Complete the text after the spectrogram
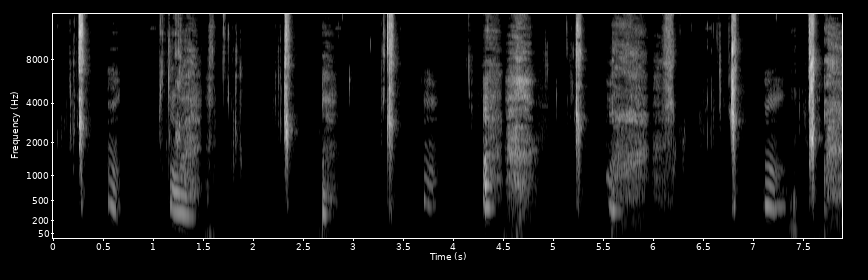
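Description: Moist chewing and crunching sounds in short irregular bursts, a customer eating a bowl of unadon (eel rice) at an eel restaurant, with wet smacks and occasional sharper bites, no talking.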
